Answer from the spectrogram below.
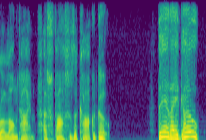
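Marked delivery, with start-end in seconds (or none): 3.2-4.0 much higher, loud shout; Bill spotting the thieves; excited cry. Acted. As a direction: call out spotting them ahead. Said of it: "cried Bill suddenly".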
